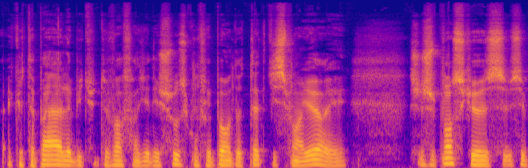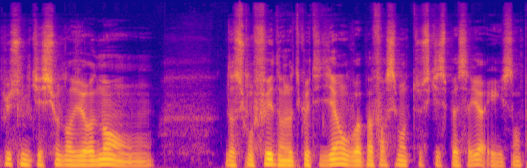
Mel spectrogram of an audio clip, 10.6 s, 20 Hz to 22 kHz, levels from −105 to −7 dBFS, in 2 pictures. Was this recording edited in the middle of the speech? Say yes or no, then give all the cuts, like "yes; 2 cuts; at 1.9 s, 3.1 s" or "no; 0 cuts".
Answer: no; 0 cuts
